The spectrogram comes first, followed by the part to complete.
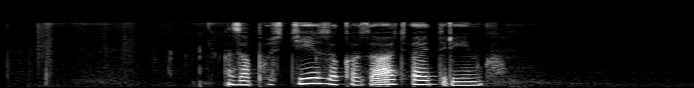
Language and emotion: Russian, sad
